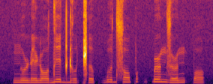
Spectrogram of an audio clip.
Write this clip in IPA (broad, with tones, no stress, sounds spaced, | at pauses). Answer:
n u˨ ɳ ɽ e˨ ɳ ɔ˨ d e˦˨ d ɖ ʊ˨ ǁ ə˨ p ɓ ʊ˦ d s ɔ˦ p | k͡p ə˞˦ n z ə˞˨˦ n pː ɔ˨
